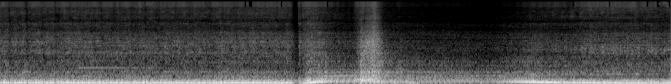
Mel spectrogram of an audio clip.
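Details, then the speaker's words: 2018 Dodge Charger R/T V8 with Jay Greene 217/238 cam, long-tube headers, full exhaust, intake and Diablo tune, warmed up a little: deep lumpy idle swells into a quick rev and settles evenly, no knocks or rattles. Normal, extremely healthy. "Of course, as you can hear it now that it's warmed up a little bit, it's still extremely healthy."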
